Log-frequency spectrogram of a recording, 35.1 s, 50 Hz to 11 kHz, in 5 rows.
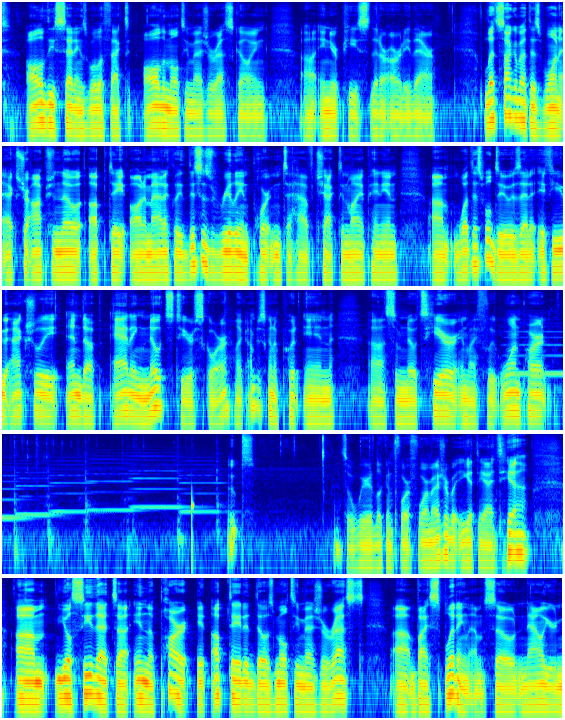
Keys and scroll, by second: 15.3 alt+super+/, 20.8-23.4 typing, 26.2 Escape, 27.7 alt+super+..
